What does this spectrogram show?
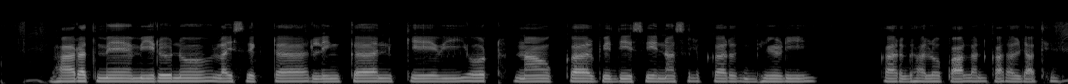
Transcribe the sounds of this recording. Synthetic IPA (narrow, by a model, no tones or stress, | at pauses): bʱaːɾət̪mẽmiɾunoləɪsekʈəɾlɪ̃ŋkənkewijoːʈʰnaːwkəɾwɪd̪eːsinəslkəɾbʱiːɽi | kəɾɡʱalopaːlənkəɾəld͡ʒa̰ːt̪e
